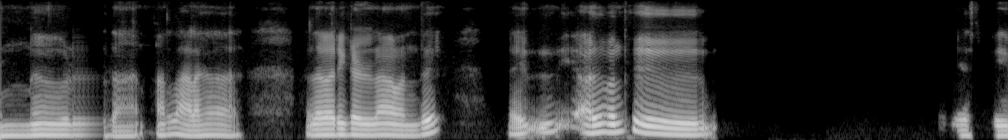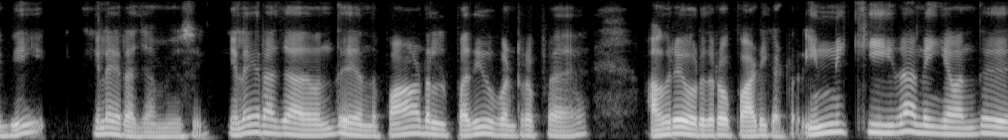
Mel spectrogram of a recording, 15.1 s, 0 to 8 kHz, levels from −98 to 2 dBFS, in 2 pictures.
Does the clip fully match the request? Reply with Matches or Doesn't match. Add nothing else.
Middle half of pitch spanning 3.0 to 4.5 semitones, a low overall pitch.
Doesn't match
